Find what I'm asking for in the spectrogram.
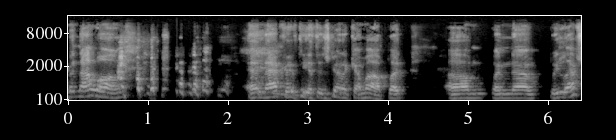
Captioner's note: laugh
